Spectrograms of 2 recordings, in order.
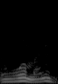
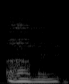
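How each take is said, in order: First: The word begins with a clear w sound. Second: The word begins with a guttural vowel sound. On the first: This is proper, educated speech. "Not woman" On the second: This is country folk speech. "the guttural start to ummin"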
